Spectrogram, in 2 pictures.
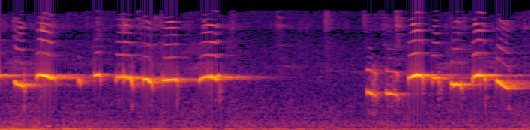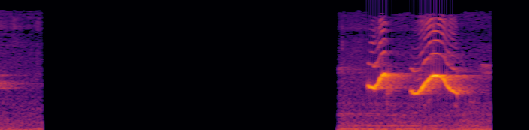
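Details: A cockatiel whistles a bright tune of rising and falling notes, mixed with the spoken name "Mônica", while also somewhat agitated with a cagemate.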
